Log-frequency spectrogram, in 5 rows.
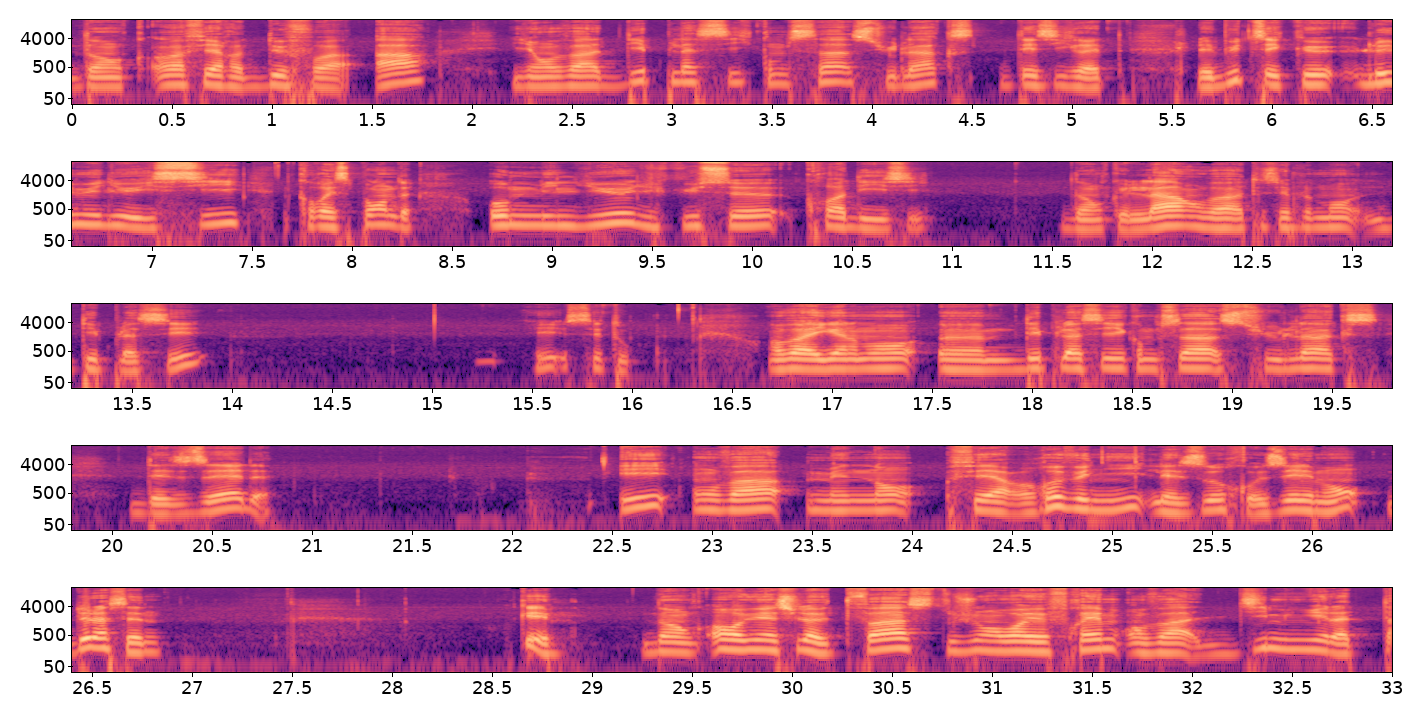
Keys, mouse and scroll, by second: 0.3 a, 1.4-2.4 shift+scroll up 7, 3.3 click, 5.5-7.5 scroll down 2, 7.5-10.7 scroll up 3, 11.8 click, 16.0-17.8 scroll down 4, 17.8 click, 21.7 z, 22.4-22.7 scroll down 4, 22.7 middle click, 23.5-24.1 scroll down 2, 24.1-25.2 ctrl+scroll up 4, 25.2 KP_Divide, 26.9 KP_1, 27.8-29.1 ctrl+scroll up 11, 30.3 z, 30.9 ctrl+scroll down 2, 31.4 scroll up 1, 32.4 s.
